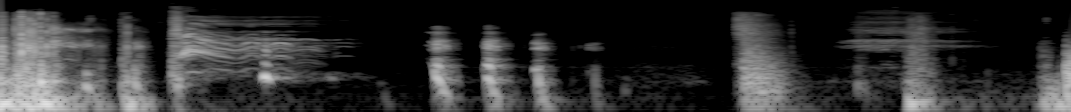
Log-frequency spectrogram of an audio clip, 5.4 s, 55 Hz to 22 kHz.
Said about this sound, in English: Let me just close the door. 1 second. I'll be right back.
